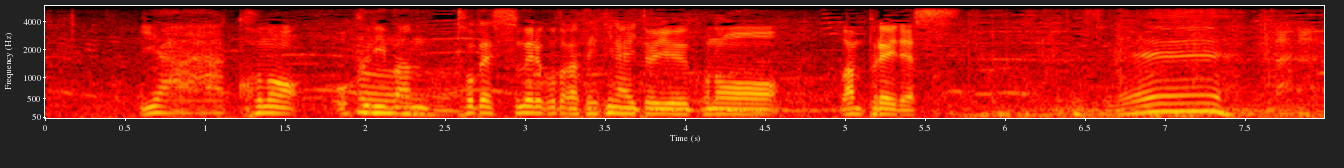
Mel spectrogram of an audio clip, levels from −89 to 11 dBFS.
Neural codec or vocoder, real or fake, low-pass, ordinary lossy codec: none; real; 5.4 kHz; none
